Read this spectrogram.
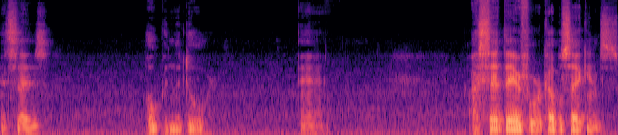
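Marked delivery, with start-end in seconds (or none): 1.8-2.6 gentle, sweet, soft half-whisper right in the ear. Retelling a voice that half-whispered in the speaker's ear while drinking: sweetest half-whisper. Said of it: "the sweetest voice just whispers in my ear".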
